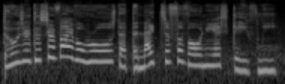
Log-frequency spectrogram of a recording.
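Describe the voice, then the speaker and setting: Casting: mischievous little girl for a video game, tiny sky-high voice, lively singsong delivery, music underneath. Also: normal speed. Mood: cheerful, eager. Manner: childlike, singsong, speaks of herself in third person. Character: cheerful, mischievous little girl who loves explosions. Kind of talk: video game character voice lines. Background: background music.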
